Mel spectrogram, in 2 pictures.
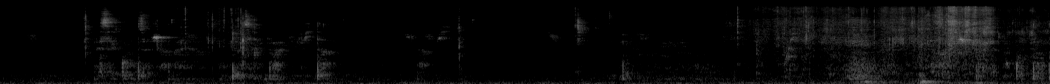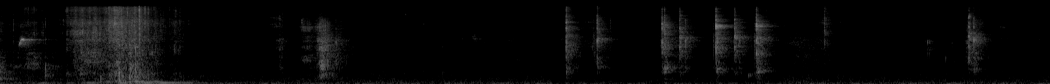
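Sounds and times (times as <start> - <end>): dry grass rustling on newspaper: 7.2 - 12.4.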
